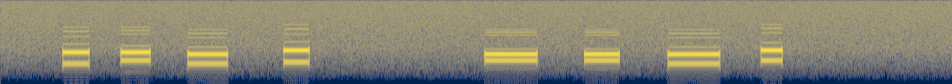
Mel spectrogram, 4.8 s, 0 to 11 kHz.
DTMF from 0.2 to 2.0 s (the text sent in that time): 2816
